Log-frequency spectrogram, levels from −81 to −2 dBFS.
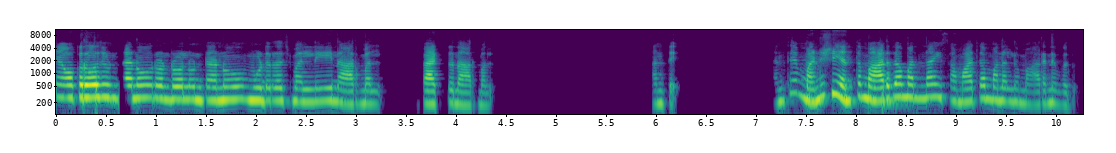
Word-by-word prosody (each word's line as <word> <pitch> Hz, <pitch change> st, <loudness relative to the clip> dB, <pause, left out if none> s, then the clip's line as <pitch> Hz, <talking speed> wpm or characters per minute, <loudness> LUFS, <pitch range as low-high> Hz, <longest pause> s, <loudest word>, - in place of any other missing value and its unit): ఒకరోజు 270 Hz, 0 st, +8 dB
ఉంటాను, 260 Hz, 0 st, +1 dB, 0.2 s
2 245 Hz, -1 st, 0 dB
రోజులుంటాను. 235 Hz, -1 st, 0 dB, 0.2 s
మూడో 230 Hz, -1 st, +1 dB
రోజు 225 Hz, 0 st, -5 dB
మళ్ళీ 215 Hz, +1 st, -5 dB, 0.2 s
నార్మల్, 190 Hz, 0 st, -6 dB, 0.5 s
బ్యాక్ 190 Hz, 0 st, +1 dB
టు 200 Hz, -, -9 dB
నార్మల్. 175 Hz, 0 st, -10 dB, 1.6 s
అంతే. 195 Hz, -1 st, -10 dB, 1.0 s
అంతే 220 Hz, +10 st, -8 dB
మనిషి 250 Hz, +10 st, +1 dB
ఎంత 225 Hz, +3 st, -2 dB
మారుదామన్న 255 Hz, +3 st, +1 dB
ఈ -, -, -17 dB
సమాజం 220 Hz, +4 st, -4 dB
మనల్ని 215 Hz, -2 st, -6 dB
మారనివ్వదు. 185 Hz, -1 st, -11 dB
225 Hz, 115 wpm, -18 LUFS, 195-255 Hz, 1.6 s, ఒకరోజు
